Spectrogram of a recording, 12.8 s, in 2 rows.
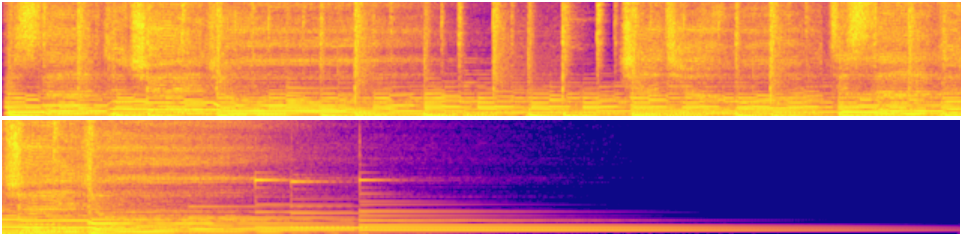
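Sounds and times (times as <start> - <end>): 
jingle: 0.0 - 9.3.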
